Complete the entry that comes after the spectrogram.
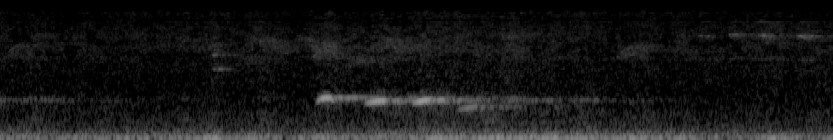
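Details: Indian cuckoo, Cuculus micropterus, from Cheonmasan, Incheon, Korea, calling through the night at spring's end; a faint trailing note, then one full clear whistled four-note phrase with a lower last note, faint high bird notes behind.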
